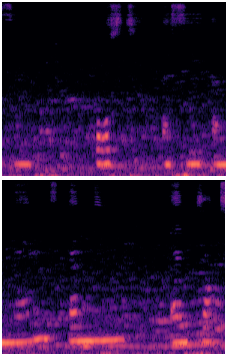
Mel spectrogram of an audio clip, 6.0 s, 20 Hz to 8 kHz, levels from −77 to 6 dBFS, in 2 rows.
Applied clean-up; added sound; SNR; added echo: classical method WPE with log-MMSE.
